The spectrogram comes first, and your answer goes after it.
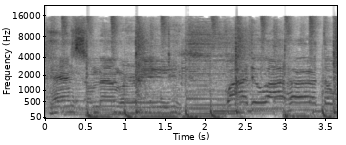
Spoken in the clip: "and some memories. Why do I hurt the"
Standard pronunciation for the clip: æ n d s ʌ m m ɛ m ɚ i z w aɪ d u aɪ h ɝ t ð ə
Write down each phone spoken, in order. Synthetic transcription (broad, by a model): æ n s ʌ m m ɛ m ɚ i w aɪ d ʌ aɪ h ɝ t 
